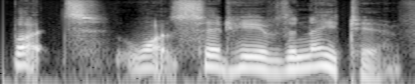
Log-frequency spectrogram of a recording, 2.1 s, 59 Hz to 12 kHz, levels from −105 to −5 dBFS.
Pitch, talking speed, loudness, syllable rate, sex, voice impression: 155 Hz, 200 wpm, -17 LUFS, 4.7 syllables/s, male, very masculine, adult-like, slightly middle-aged, thick, slightly tensed, slightly powerful, slightly bright, slightly soft, slightly muffled, fluent, slightly raspy, cool, intellectual, sincere, very calm, slightly mature, friendly, slightly reassuring, unique, slightly wild, slightly sweet, kind, slightly modest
